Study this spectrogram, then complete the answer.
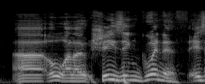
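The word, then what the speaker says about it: Gwynedd: She's in Gwyneth. Is how do you say that Christian? Oh, Gwyneith.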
